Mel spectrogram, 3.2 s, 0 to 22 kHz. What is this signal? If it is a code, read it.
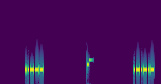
Morse code, heard as a keyed tone, about 50 wpm, 700 Hz. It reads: 2 .
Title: Single Character (Letter:Number:Punctuation:Prosign) 50wpm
